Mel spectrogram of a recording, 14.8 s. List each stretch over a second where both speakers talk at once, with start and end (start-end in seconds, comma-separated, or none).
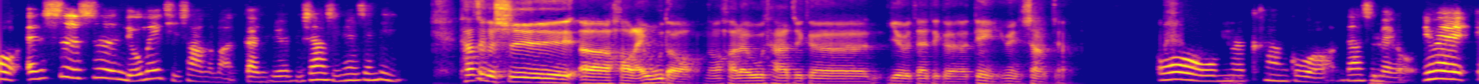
none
